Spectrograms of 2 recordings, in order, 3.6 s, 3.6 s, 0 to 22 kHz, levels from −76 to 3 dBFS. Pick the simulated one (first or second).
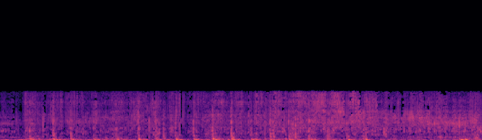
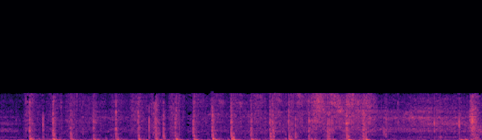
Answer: first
